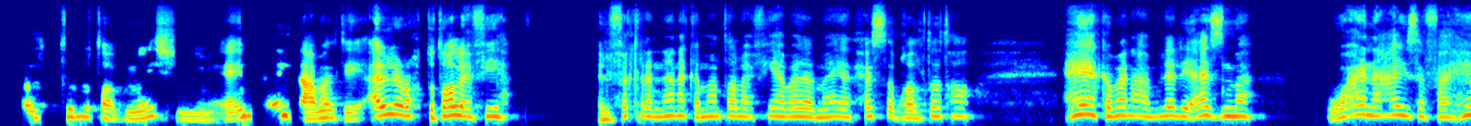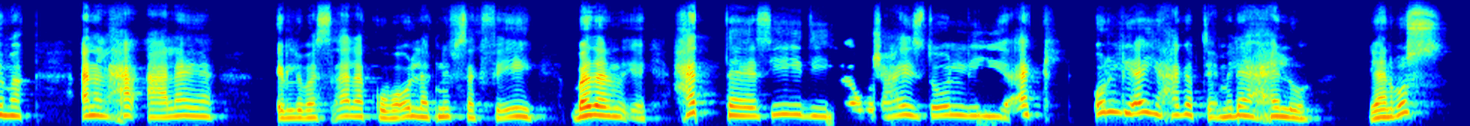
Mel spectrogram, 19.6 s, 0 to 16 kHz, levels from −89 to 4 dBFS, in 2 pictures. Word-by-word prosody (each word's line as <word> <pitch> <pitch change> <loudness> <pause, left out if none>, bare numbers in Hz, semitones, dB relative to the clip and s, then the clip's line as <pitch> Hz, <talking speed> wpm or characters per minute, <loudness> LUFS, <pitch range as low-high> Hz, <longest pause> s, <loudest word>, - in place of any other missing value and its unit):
قُلت 165 +1 -6
له 200 +1 -1
طَب 165 -3 -1
ماشي 165 +1 -2 0.3
أ - - +1
أنت 215 +3 +1 0.2
أنت 220 -9 +3
عملت 170 +3 +4
إيه؟ 145 - -4
قال 220 +3 +7
لي: 255 - +6
"رُحت 220 -4 0
طالع 220 +3 +5
فيها، 205 +1 -3 0.6
الفكرة 210 - -2
إن 200 0 -2
أنا 220 0 +1
كمان 205 +1 -3
طالع 205 -1 -3
فيها 205 +1 -3
بَدل 200 0 +1
ما 185 +2 -1
هي 195 -1 -2
تحسّ 205 +3 -3
بغلطتها 205 +3 -4 0.6
هي 245 +1 +6
كمان 225 +1 +1
عاملة 205 +1 -1
لي 220 +1 +2
أزمة، 210 -1 +1 0.5
وأنا 220 +8 +1
عايز 225 -2 -1
أفهّمك 205 +4 0 0.4
أنا 225 +1 +7
الحق 220 -1 +1
عليَّ 200 +1 0 0.4
اللي 175 +1 +1
باسألك 195 +3 -1
وباقول 175 +5 +1
لك 195 0 -1
نِفْسك 200 -3 -3
في 175 -1 -7
إيه؟ 195 0 -1 0.2
بَدل 225 +2 +9
م 170 -5 -5 0.2
حتى 280 -5 +2
يا - - +1
سيدي 240 0 -3
لو 185 -2 -7
مش 180 - -3
عايز 220 +2 -2
تقول 225 +1 0
لي 215 -4 -3
أكل، 245 -1 -1 0.2
قُل 305 +3 +1
لي 275 -2 +3
أي 285 -3 +2
حاجة 240 +2 -1
بتعمليها 215 -2 -1
حلوة، 195 -5 0 0.4
يعني 185 +4 +4
بُصّ 280 +6 0
205 Hz, 190 wpm, -24 LUFS, 190-225 Hz, 0.6 s, بَدل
